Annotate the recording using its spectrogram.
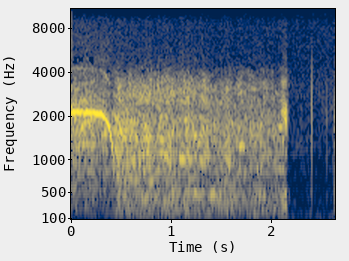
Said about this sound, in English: I screamed.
